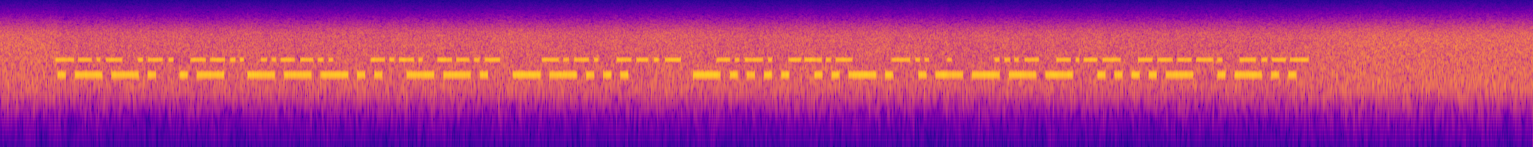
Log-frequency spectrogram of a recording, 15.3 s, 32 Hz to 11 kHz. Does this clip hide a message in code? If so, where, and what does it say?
Yes: Morse code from 0.5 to 13.1 s, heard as two keyed tones, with radio static. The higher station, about 25 wpm, 1030 Hz: QRZ? CQ CQ CQ DE VY9Y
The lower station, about 14 wpm, 570 Hz: PA8G7 6F14L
